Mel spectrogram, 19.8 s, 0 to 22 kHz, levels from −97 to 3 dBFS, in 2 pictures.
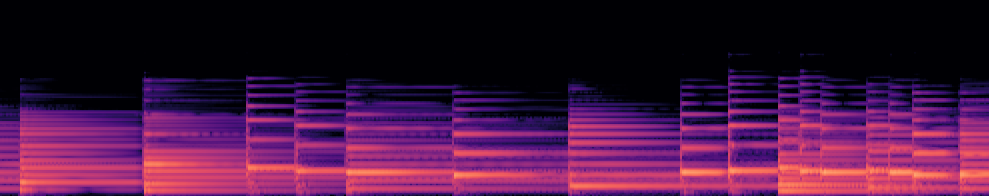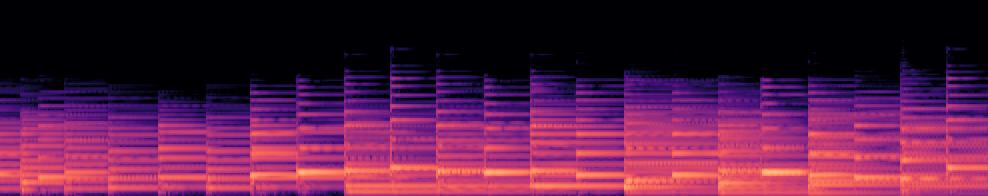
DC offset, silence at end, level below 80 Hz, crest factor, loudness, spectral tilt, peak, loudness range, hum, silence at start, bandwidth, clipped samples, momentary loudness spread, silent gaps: under 0.1%; 0 s; -54 dBFS; 16 dB; -24 LUFS; -11 dB/octave; -8 dBFS; 8 LU; none; 0 s; 4.5 kHz; under 0.1%; 13 LU; none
